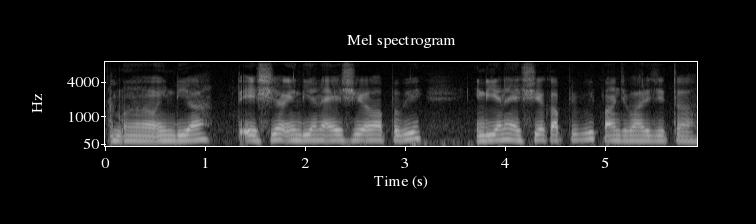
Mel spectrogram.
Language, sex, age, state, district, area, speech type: Dogri, male, 18-30, Jammu and Kashmir, Udhampur, rural, spontaneous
